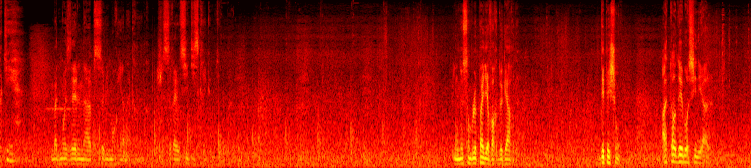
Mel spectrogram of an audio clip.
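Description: Men speak calmly in low voices, close by.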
